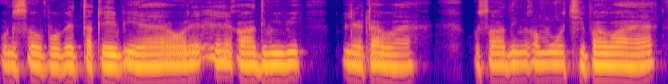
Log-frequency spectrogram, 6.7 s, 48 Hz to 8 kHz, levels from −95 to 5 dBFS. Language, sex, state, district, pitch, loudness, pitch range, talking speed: Hindi, male, Uttar Pradesh, Saharanpur, 155 Hz, -17 LUFS, 150-165 Hz, 170 wpm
